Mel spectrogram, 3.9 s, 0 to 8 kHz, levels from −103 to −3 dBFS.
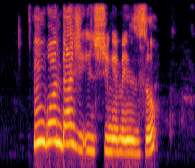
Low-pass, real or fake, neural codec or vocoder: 7.2 kHz; fake; vocoder, 44.1 kHz, 128 mel bands, Pupu-Vocoder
